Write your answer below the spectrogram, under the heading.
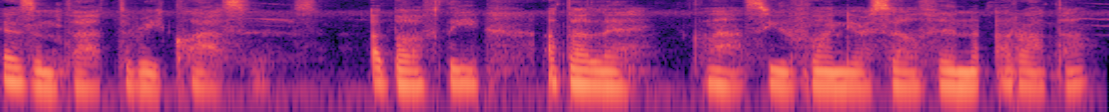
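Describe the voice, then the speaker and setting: A woman voicing a regal, tender and possessive elven queen in a breathy ASMR roleplay whisper, with soft, commanding endearments. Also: low-pitched, little pitch movement, slow pace, exaggerated voice. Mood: tender, composed.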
